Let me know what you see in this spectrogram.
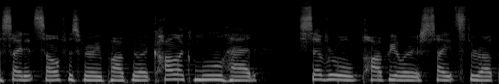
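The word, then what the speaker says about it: Calakmul: Tikal is one of them, and yes, Tikal, Kalakamu? Kalakmul, and you'll like this one.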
